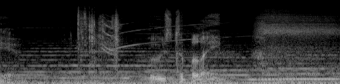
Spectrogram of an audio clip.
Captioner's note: camera clicks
